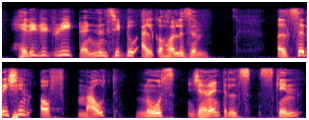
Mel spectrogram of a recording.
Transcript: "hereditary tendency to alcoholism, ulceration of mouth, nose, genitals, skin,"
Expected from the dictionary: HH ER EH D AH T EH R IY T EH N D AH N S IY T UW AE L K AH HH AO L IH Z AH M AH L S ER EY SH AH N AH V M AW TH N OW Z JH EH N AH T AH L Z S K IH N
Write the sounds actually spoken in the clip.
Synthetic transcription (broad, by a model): HH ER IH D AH T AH R IY T EH N D AH N S IY T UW AE L K AH HH AO L IH Z AH M AH L S ER EY SH AH N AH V M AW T N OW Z JH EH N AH T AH L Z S K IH N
